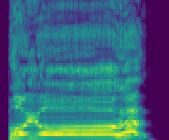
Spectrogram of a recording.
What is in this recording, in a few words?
Yells, Viking Vocal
